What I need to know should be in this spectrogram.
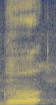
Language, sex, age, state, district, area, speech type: Bodo, male, 60+, Assam, Kokrajhar, rural, read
